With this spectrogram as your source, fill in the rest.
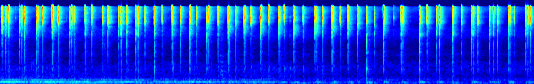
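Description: Long pink acrylic nails tap rapidly and irregularly on a clear plastic pen barrel with pastel beads inside. Each tap is a short, bright click with almost no ring. A low, steady hum sits underneath and fades out partway through.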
